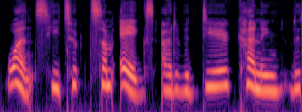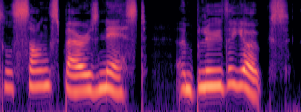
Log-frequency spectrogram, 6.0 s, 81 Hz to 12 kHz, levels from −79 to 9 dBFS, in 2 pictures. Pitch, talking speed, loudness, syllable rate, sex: 235 Hz, 180 wpm, -19 LUFS, 4.0 syllables/s, female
